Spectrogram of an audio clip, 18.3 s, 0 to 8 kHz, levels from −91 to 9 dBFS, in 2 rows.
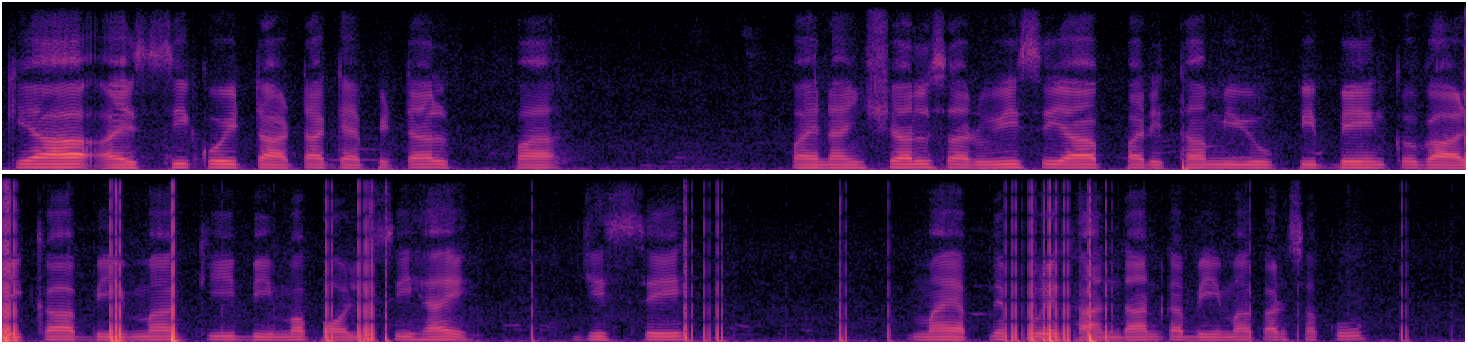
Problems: constant background noise, low volume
